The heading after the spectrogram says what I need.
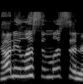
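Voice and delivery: mock calling out to get someone's attention; retold excited yell. Wife calling her husband to hear her narration, excited yell. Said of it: "I yelled, I was like".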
